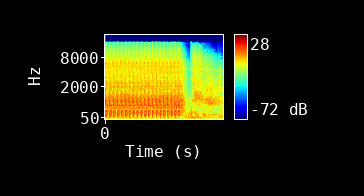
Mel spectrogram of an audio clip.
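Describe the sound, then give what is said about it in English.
Rapid automatic fire from a gold-plated machine gun during a gunfight with police: a loud, unbroken rattle of many shots that briefly dips before resuming. “a gunfight broke out with shotguns, pistols, and that gold-plated machine gun.”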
